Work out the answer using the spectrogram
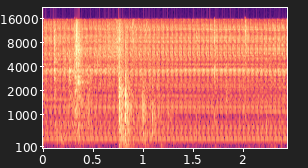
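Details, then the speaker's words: QJE switching power supply during testing, non-factory added fan: steady small-fan hum with irregular light ticks and a sharper scrape; fan blade grazing, sounding like hitting a wire. "I'm gonna figure out what's going on with that fan and then we're load tested cuz that's annoying me sounds like it's hitting a wire"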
